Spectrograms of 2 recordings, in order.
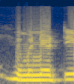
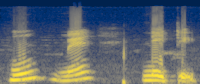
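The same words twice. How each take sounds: First: Said in the usual way. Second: "ह्यूमैनिटी" slowly divided, hu, ma, then nity; pauses inside "ह्यूमैनिटी", one chunk after another; broken into syllables. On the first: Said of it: "word को तोड़कर पढ़ते हैं". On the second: Shown as a demonstration. Teacher showing students the syllables, "ह्यूमैनिटी" slow and split. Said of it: "number of syllable जो हैं वो four हैं".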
